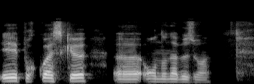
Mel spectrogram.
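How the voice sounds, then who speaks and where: Speaking with a Flemish accent, a man talks at a fairly slow pace with fairly even intonation. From Flanders, Belgium. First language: Dutch (speaking French). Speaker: sales manager presenting a tech webinar. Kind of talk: technical webinar presentation. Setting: online webinar. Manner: halting, many hesitations.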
